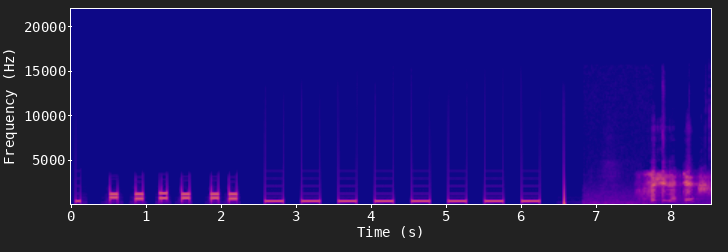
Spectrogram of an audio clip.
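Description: Telephone keypad tones dialing six digits, then a lower steady-pitched tone beeping eight times, about twice a second. A click follows as the line opens to faint hiss, and a voice begins answering near the end.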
